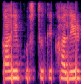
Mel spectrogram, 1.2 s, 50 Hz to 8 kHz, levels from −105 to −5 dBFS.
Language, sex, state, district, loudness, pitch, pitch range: Marathi, female, Maharashtra, Pune, -24 LUFS, 260 Hz, 255-265 Hz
